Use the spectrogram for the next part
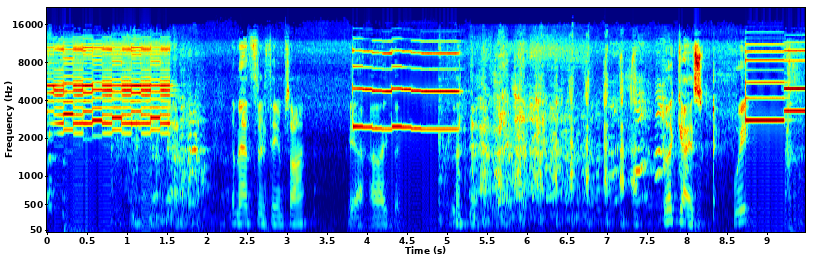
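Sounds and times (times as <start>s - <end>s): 
electronic cell phone ringtone: 0.0s - 1.6s, 3.8s - 5.2s
laughter: 1.0s - 2.3s, 4.9s - 8.0s
speech: 1.6s - 6.2s, 7.7s - 8.9s.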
